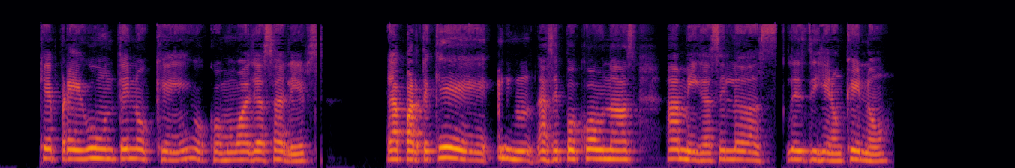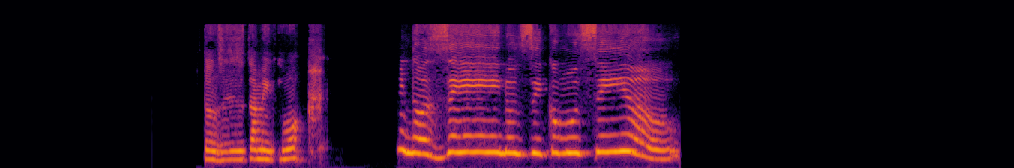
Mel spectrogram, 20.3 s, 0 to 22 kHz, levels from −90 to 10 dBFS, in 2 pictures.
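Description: Damaged data in a compressed stream appears at 3.18 to 3.23 s and again at 7.73 to 7.82 s. Corrupted bytes make the decoder misread those frames and lose sync while hunting for the next frame header, giving a brief chirp or blip each time.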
